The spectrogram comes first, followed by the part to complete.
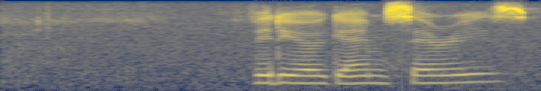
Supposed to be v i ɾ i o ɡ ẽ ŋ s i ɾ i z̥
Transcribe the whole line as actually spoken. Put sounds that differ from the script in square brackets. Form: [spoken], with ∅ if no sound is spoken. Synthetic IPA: v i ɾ i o ɡ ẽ [m] s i [ɹ] i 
